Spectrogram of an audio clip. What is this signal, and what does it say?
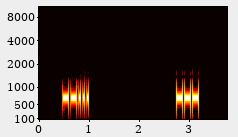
Morse code, heard as a keyed tone, about 30 wpm, spaced as for 5 wpm, 700 Hz. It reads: 7O
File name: Lesson 36d - BT - Two Characters 30wpm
